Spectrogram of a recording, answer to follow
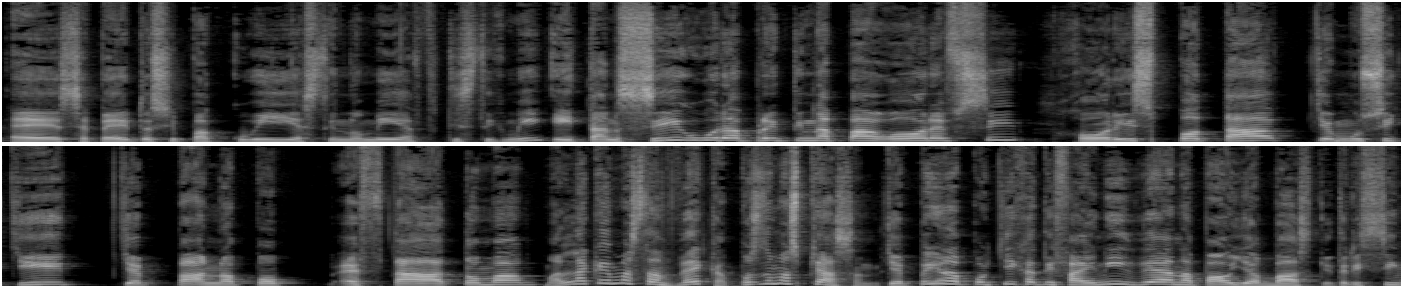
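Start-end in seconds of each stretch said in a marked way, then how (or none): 2.7-9.7 very slow, deliberate delivery; careful mock disclaimer. Telling any listening police about the party, slow careful disclaimer. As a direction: spell it out slowly for the record.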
